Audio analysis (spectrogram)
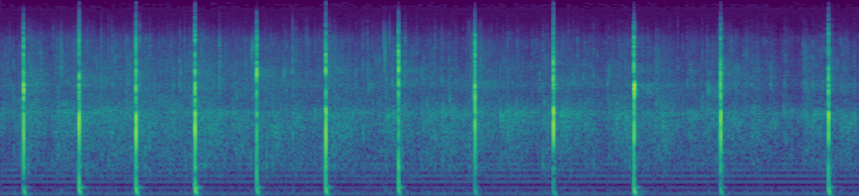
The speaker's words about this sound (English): Could someone say hallelujah? In fact, I think you should just clap. Let's just thank him for that.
